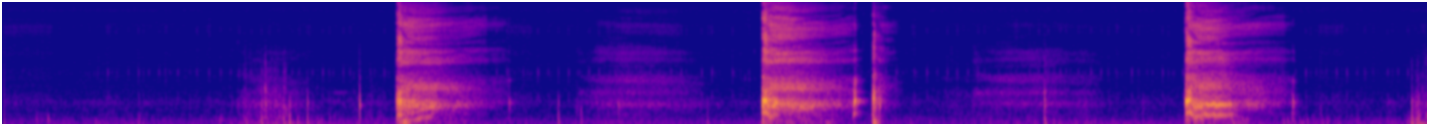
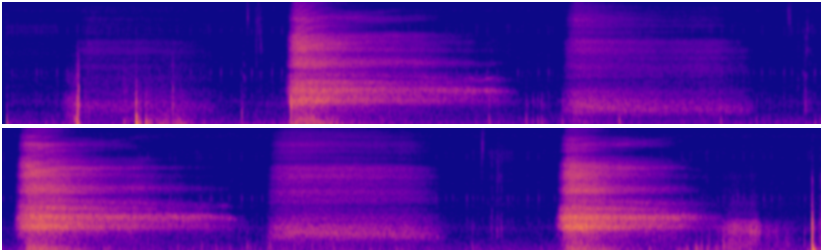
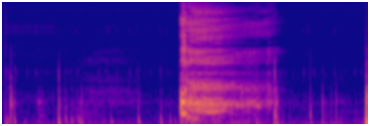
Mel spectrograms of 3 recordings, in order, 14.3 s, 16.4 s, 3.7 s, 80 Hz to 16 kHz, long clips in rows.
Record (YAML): three_cough_length: 14.3 s
three_cough_amplitude: 10736
three_cough_signal_mean_std_ratio: 0.24
exhalation_length: 16.4 s
exhalation_amplitude: 4962
exhalation_signal_mean_std_ratio: 0.39
cough_length: 3.7 s
cough_amplitude: 6241
cough_signal_mean_std_ratio: 0.32
survey_phase: beta (2021-08-13 to 2022-03-07)
age: 18-44
gender: Female
wearing_mask: 'No'
symptom_cough_any: true
symptom_runny_or_blocked_nose: true
symptom_sore_throat: true
symptom_change_to_sense_of_smell_or_taste: true
smoker_status: Ex-smoker
respiratory_condition_asthma: false
respiratory_condition_other: false
recruitment_source: Test and Trace
submission_delay: 2 days
covid_test_result: Positive
covid_test_method: RT-qPCR
covid_ct_value: 25.6
covid_ct_gene: ORF1ab gene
